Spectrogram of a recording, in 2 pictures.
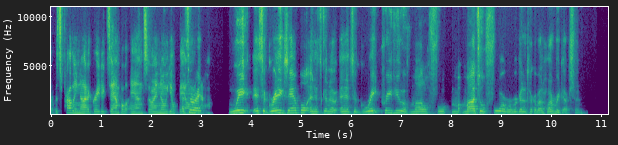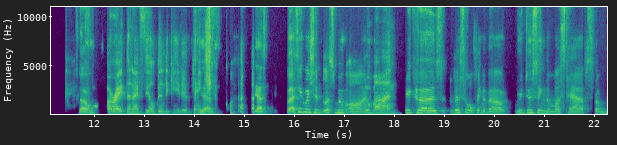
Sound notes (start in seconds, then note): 14.6 person giggling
